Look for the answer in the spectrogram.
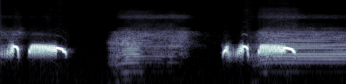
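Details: Decoy spotted dove said to have the 'giọng thổ' voice coos twice: each phrase has short hooked notes and then a longer rolling coo that falls at the end. A buzzy, droning noise fills the gaps.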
